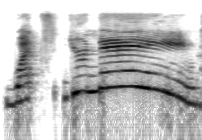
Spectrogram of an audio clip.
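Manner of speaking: loud, high and slow call from the back; shouted question. A narrator's reading. A classmate shouting to the new girl. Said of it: "someone shouted".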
